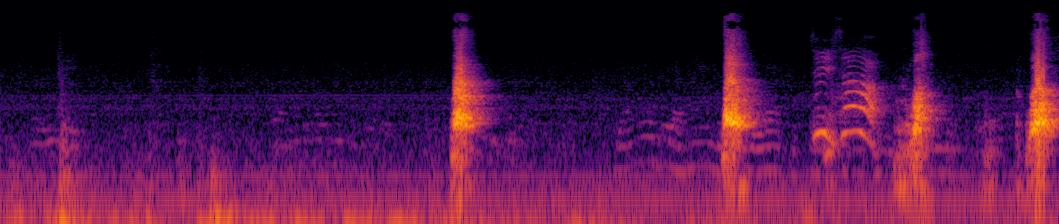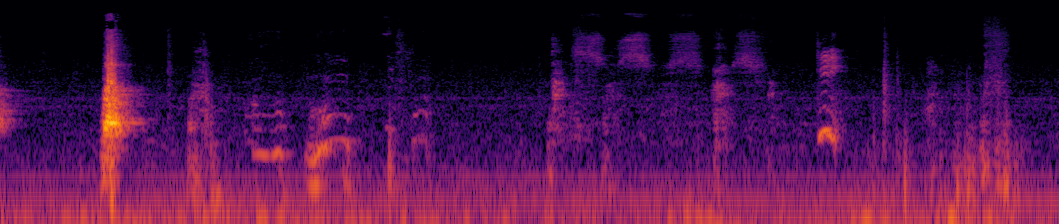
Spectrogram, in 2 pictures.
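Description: A dog barks several times in loud, sharp single yelps spread over the stretch, with quieter whines and yips between and people talking softly around it.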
